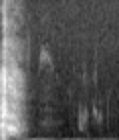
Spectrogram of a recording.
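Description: A single short, loud cough burst from an adult, followed by quiet room noise.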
